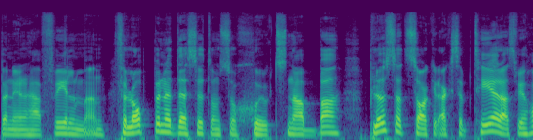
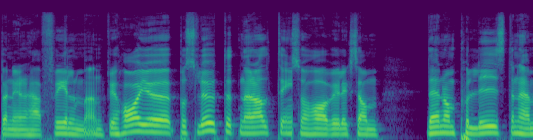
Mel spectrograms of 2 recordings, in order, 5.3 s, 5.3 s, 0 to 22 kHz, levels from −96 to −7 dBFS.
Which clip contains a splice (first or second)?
second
